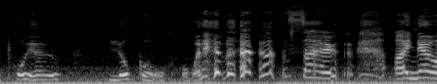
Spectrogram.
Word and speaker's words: Pollo Loco: at I said Marie it's not Polo Loco it's pronounced a Pollo Loco or whatever so I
